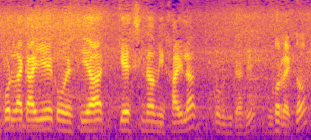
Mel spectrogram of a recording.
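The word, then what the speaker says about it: Kneza Mihaila: Y estamos yendo por la calle, como decía, Kesna Mihaila.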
